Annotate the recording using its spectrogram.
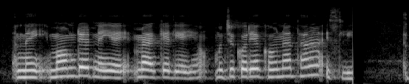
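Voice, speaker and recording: A woman puts on a character voice at an extremely high pitch. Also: moderate pace. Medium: audio drama. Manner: bright, effusive.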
